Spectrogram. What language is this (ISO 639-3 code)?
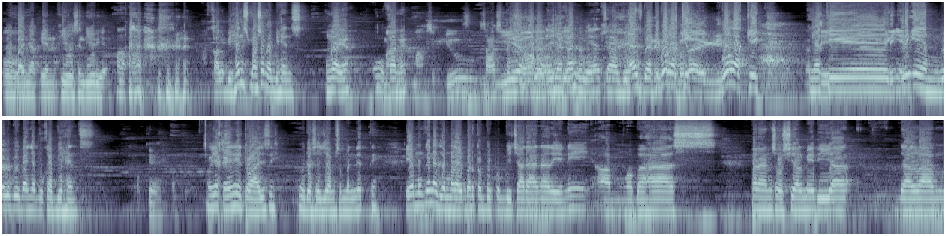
ind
